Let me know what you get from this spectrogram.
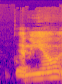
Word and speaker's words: Demeo: De- Demeo? Is that how you pronounce that? – Yeah.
